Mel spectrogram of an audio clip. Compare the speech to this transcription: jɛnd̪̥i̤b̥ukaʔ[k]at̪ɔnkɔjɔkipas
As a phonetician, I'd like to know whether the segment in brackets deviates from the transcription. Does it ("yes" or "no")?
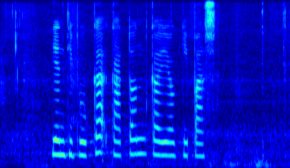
no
